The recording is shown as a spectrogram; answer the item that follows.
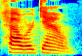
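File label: "powerdown", English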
